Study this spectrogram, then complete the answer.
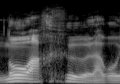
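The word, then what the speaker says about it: נח: 노아흐. 우리가 잘 아는 노아 할아버지의 이야기가 이번 주간에 말씀을 통해서 우리에게 주어지는 것이고요. 히브리어 글자로는 두 글자입니다. 눈과 크레이트가 들어가서 노아흐라고 읽는 거예요.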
